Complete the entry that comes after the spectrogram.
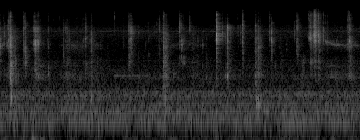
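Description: Close-miked chewing and biting of air-fried chicken, with irregular crisp clicks and smacks of the mouth.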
